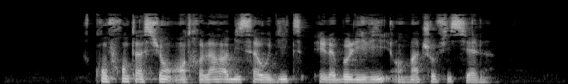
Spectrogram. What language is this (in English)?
French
